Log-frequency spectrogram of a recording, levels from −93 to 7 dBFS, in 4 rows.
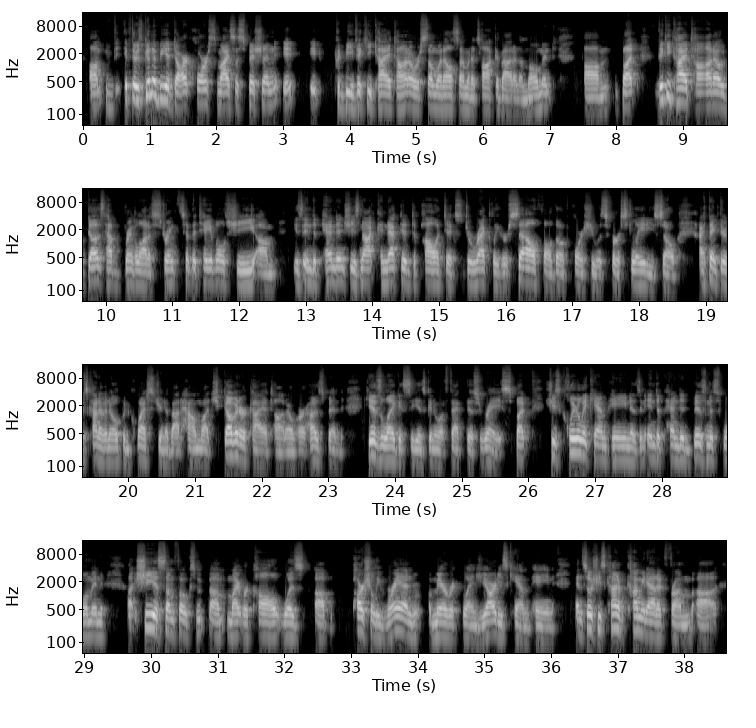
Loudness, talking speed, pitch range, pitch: -25 LUFS, 185 wpm, 130-175 Hz, 145 Hz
